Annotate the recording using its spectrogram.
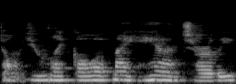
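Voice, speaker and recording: Using a put-on character voice, a woman speaks at a medium pitch. Her intonation is monotone and flat, at a moderate pace. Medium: read story.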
